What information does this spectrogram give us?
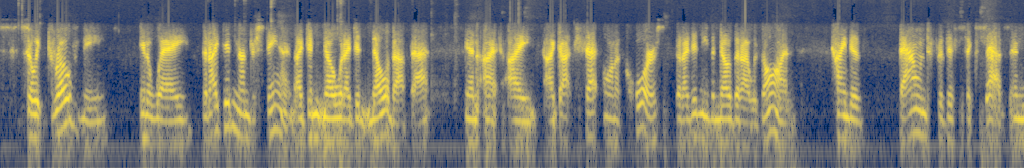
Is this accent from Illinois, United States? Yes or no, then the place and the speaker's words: yes; Illinois, United States; I grew up in Illinois.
